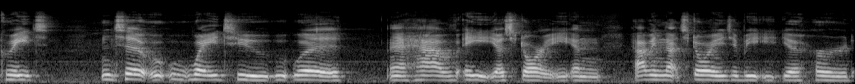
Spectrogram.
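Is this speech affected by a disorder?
Yes: Down syndrome; lifelong, three copies of the 21st chromosome; age 34.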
